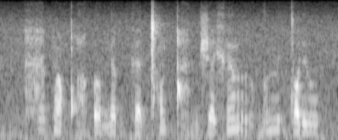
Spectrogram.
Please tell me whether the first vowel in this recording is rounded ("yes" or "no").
no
